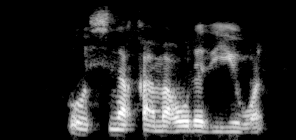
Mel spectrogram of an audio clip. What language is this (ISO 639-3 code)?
kab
